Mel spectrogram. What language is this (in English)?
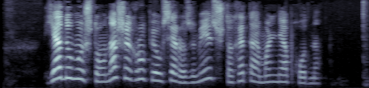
Belarusian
